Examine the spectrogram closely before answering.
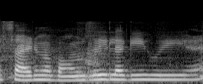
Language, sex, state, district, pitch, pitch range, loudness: Hindi, female, Uttarakhand, Uttarkashi, 215 Hz, 205-220 Hz, -15 LUFS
